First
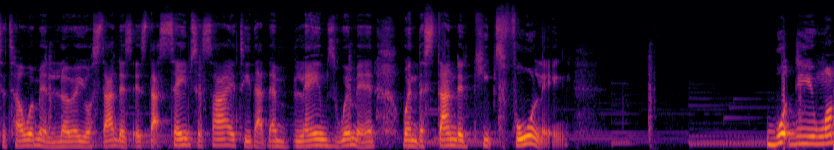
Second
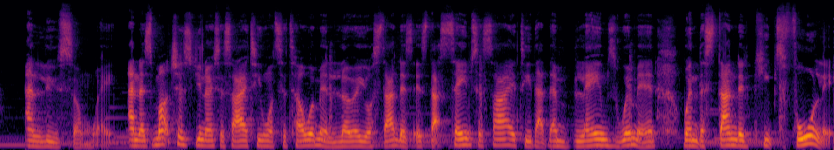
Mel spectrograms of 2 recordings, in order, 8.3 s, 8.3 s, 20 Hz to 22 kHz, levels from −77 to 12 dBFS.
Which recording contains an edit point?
second; 1 cut; at 1.2 s

